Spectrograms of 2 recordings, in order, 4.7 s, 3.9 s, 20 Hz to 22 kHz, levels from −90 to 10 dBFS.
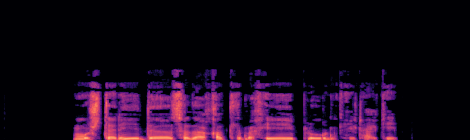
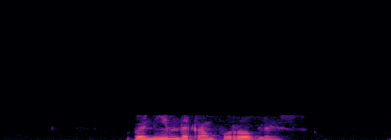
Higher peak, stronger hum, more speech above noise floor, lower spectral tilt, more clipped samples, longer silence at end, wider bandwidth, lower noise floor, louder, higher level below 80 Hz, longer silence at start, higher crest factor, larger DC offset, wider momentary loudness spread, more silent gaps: first, 0 dBFS vs -14 dBFS; neither; first, over 74 dB vs 55 dB; second, -4.5 dB/octave vs -7 dB/octave; neither; second, 0.75 s vs 1.1 s; first, 11 kHz vs 4.1 kHz; first, under -90 dBFS vs -82 dBFS; first, -16 LUFS vs -28 LUFS; first, -58 dBFS vs -72 dBFS; second, 0.75 s vs 1.35 s; about the same, 16 dB vs 18 dB; neither; about the same, 15 LU vs 14 LU; first, 2.99-3.03 s vs none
